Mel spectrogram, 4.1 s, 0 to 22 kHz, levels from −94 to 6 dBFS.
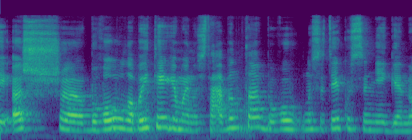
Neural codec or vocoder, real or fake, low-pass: vocoder, 44.1 kHz, 128 mel bands every 512 samples, BigVGAN v2; fake; 14.4 kHz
